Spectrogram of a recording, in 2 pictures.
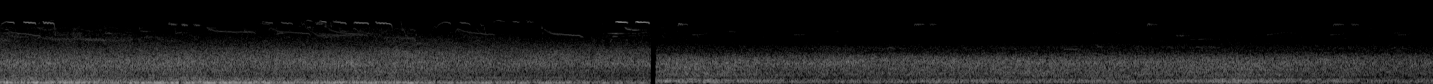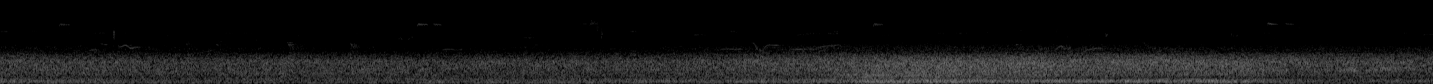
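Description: Small birds chirping and calling in short, high, sliding notes over steady rushing wind noise. The background drops off suddenly about six and a half seconds in, and the birdsong carries on more clearly.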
